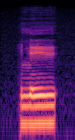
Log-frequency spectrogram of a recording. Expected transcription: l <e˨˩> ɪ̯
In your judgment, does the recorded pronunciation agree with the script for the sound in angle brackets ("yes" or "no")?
no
